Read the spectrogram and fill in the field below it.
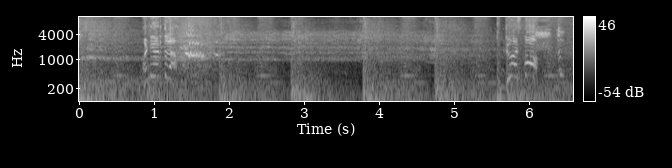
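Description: A car pulls away with short bursts of skidding tires and engine noise. Heavy thumps and voices break in between, all loud and close, in a busy action scene.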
